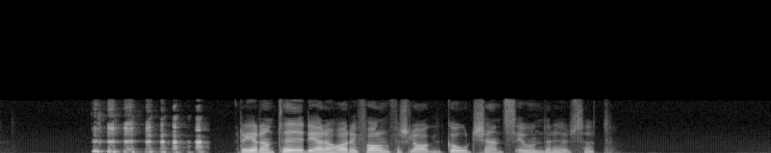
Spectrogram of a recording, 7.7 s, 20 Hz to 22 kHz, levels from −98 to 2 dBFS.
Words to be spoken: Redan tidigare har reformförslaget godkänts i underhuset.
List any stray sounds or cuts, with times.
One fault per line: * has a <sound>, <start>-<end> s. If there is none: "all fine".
* has a laugh, 0.9-2.1 s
